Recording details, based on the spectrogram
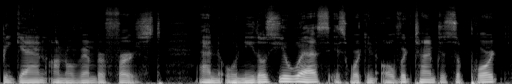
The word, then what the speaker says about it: UnidosUS: Yeah, UnidosUS.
